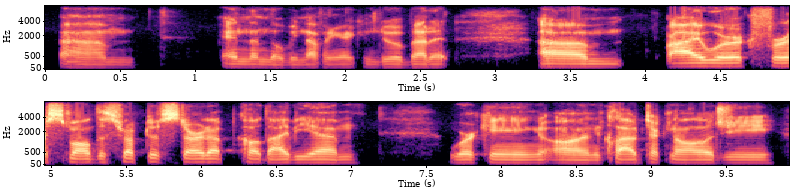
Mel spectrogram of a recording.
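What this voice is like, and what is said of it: Slightly raspy voice from a cold. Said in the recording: “I have a bit of a cold, so my voice is a little raspier than normal”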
